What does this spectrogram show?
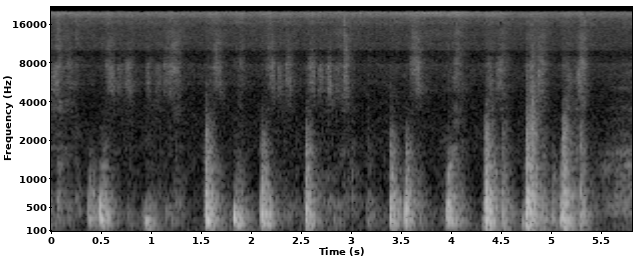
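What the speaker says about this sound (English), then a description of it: "So what I'm going to do is I'm going to draw what we call a rhythm tree." Pencil or pen drawing a rhythm tree by hand on paper, heard as a rapid series of close scratchy strokes in uneven rhythm, with no talking.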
